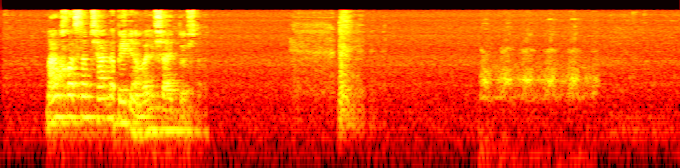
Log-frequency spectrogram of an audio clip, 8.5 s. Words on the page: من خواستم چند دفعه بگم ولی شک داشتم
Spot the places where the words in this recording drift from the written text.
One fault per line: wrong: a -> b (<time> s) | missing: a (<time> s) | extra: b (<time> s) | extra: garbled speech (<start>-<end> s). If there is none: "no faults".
missing: دفعه (1.4 s)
